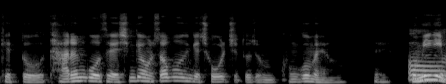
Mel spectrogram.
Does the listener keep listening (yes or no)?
no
